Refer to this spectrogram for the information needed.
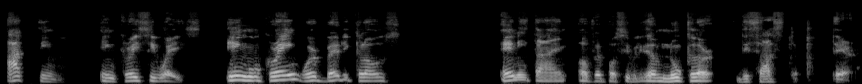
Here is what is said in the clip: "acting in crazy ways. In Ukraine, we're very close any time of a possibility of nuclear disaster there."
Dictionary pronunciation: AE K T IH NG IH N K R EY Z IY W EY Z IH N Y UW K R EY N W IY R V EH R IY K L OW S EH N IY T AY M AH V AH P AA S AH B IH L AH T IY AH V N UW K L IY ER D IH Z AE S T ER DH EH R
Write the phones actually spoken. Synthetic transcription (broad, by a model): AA K T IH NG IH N K R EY S IY W EY S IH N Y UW K R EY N W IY R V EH R IY K L OW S EH N IY T AY M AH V AH P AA S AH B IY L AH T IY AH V N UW K L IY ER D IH S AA S T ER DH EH R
